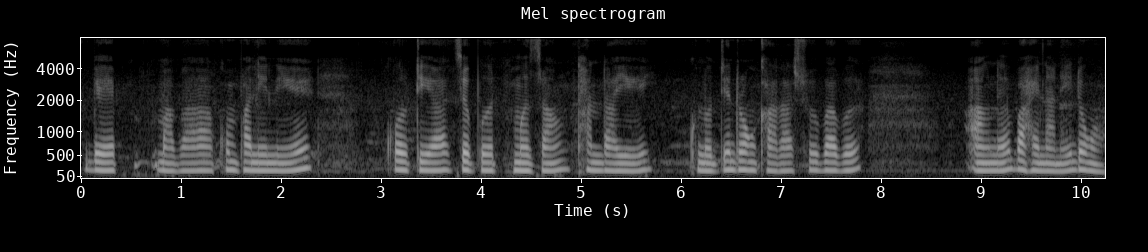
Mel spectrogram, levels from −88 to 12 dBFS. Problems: low volume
